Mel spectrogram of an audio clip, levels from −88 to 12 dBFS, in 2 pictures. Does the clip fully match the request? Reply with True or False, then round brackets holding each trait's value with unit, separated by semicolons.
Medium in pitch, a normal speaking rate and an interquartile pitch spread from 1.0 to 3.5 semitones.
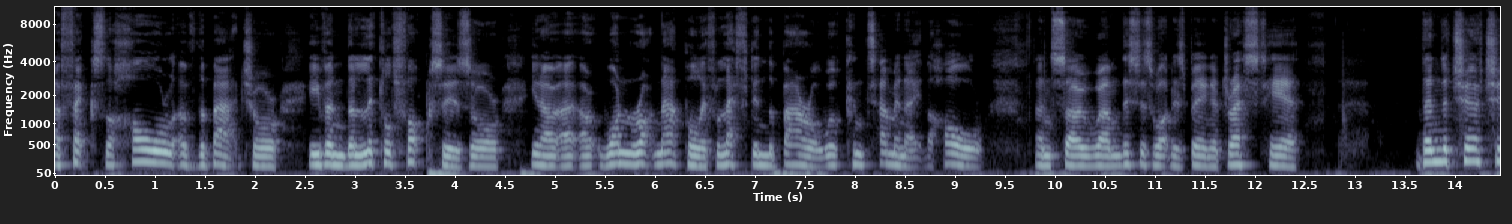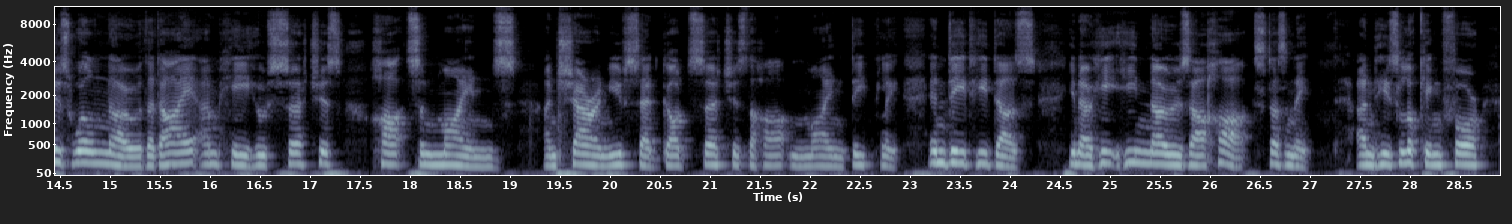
True (160 Hz; 165 wpm; 2.6 semitones)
